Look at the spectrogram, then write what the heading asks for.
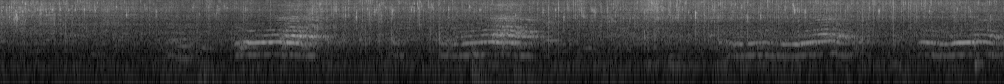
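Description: Sliced plantains frying in hot oil in a pan, with a steady sizzle. Over it, a short, high-pitched rising-and-falling tone comes back about once a second.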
